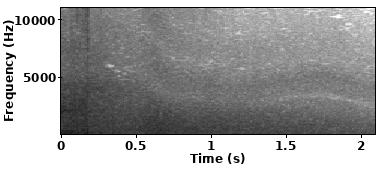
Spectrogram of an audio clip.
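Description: Logo-reveal sound effect: a noisy whoosh and hit that dies away in a long, smooth fading tail.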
